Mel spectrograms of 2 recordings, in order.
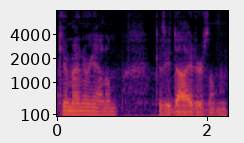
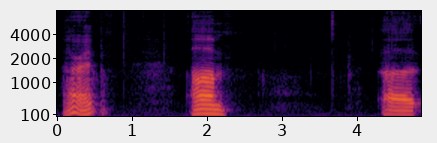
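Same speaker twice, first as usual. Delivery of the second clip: ordinary talk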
